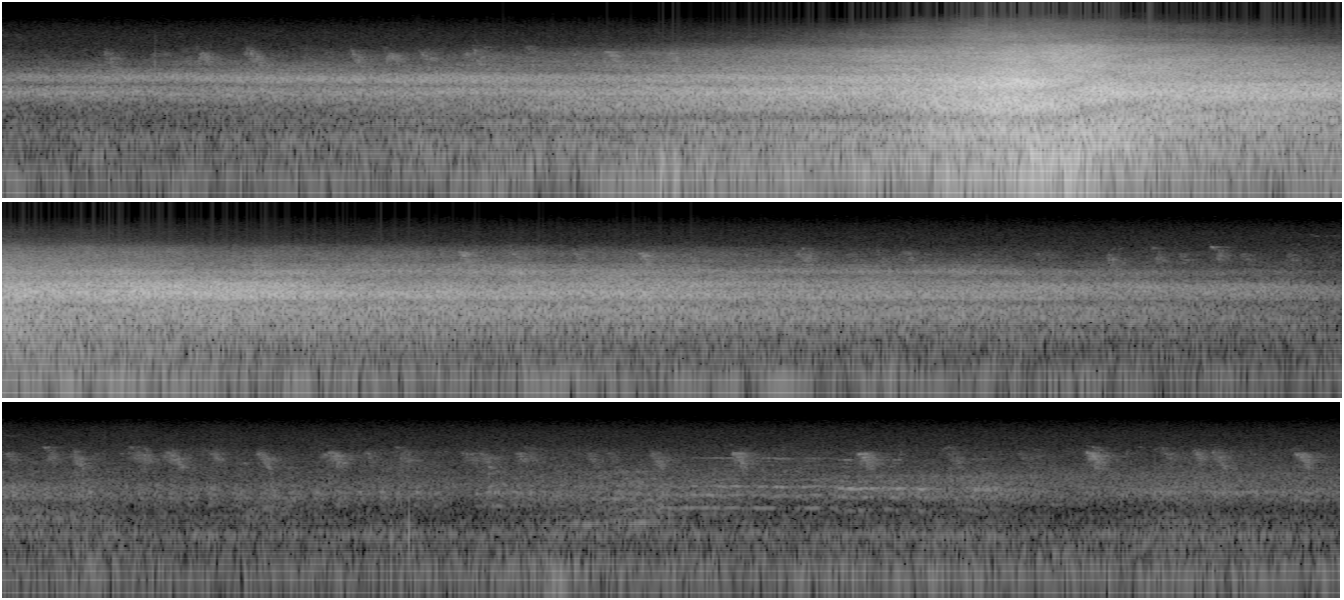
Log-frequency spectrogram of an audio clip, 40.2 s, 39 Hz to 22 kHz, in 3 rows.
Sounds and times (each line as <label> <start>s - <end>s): mild windy 0.0s - 40.1s
passing by traffic 0.0s - 40.1s
birds 16.3s - 40.1s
